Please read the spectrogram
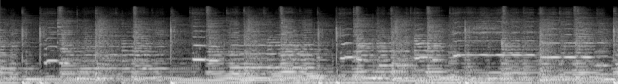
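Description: Live band music with a concert flute playing the melody, stepping from note to note, over electric bass and a drum kit keeping a steady beat.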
